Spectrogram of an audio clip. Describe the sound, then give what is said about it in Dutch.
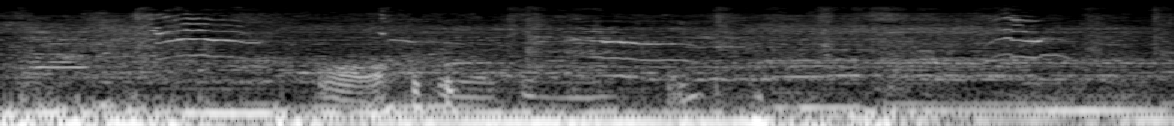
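Thin, high-pitched squeaky meows from a newborn kitten hidden behind the car battery of a Volkswagen Up in a car workshop in Oss. A few short mewing cries rise over steady background music. “Naast de gezellige muziek horen we ook heel klein gemiauw. Een piepend geluid. Het was geen motor die niet meer lekker liep of een band die leeg liep. Nee, achter de accu van de Volkswagen Up zat een pasgeboren kitten verstopt”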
